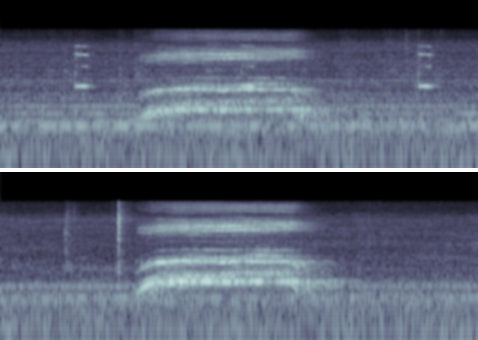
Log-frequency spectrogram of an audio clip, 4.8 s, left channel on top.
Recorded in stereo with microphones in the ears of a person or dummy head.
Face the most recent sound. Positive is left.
turn(degrees=-70)  # may be behind; listen again after turning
